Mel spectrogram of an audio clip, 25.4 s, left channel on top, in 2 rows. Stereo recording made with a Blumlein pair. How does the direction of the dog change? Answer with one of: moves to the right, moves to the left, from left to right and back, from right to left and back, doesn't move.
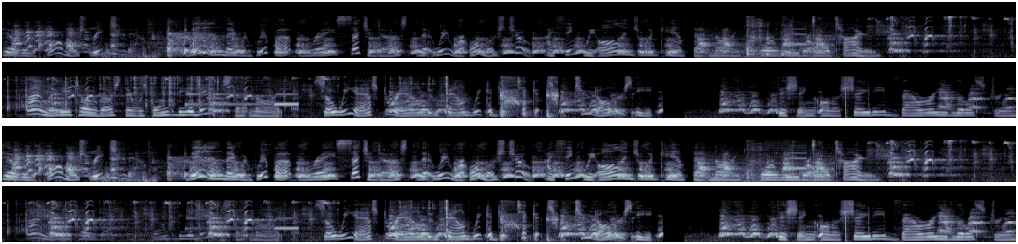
doesn't move.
